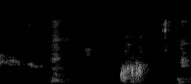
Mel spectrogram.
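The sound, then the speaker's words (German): Someone takes a sip of water: a few soft mouth sounds, a slurp followed by gulping and swallowing noises, quiet with no talking. “So, vielleicht noch einen Schluck Wasser, bevor es losgeht.”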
